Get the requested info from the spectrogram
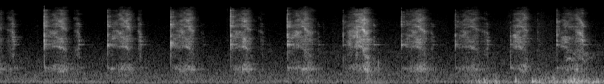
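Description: Flat hand file rasping across the steel cheek of a Council Tool 24-inch boys axe held in a vise, in steady strokes, a little under two a second, about eleven in all. The file is thinning the cheek behind the edge to take off a hump, feathering out from the center and staying off the bit, as a first step in reworking the factory grind.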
